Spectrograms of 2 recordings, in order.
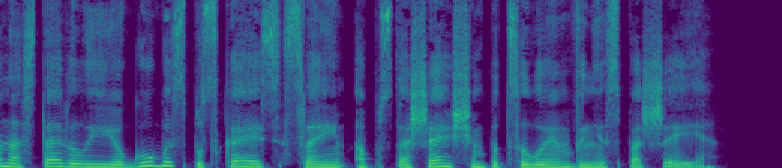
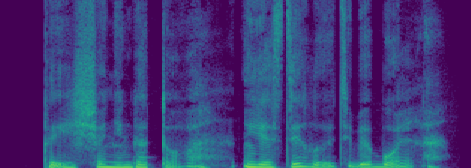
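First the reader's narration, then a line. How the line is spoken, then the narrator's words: Hoarse rasp. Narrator (Russian): прохрипел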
